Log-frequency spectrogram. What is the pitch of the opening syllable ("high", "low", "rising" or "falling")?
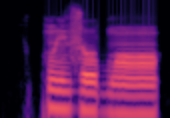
high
